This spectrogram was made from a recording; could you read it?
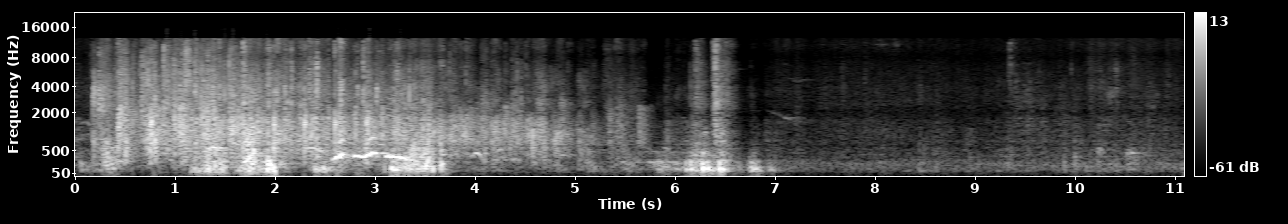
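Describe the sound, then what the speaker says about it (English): Applause in a county board of supervisors meeting room, several seconds of clapping mixed with voices, fading out abruptly to quiet room tone. "We all owe her a round of applause."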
